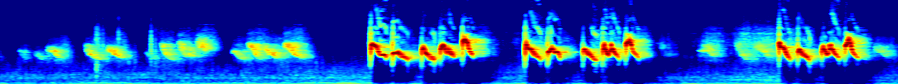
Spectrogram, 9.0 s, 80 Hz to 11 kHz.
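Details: Caged Malaysian Oriental white-eye, Kitaro line, building form with a minor moult on 24 August 2023; soft twittering phrases followed by loud, sweet, high chirp bursts repeated about every second, faint low hum beneath.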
